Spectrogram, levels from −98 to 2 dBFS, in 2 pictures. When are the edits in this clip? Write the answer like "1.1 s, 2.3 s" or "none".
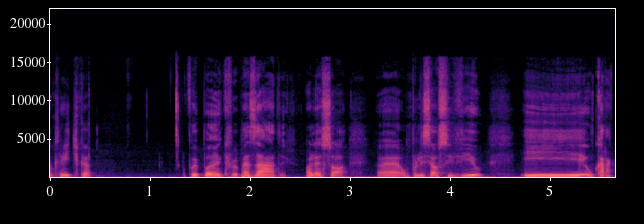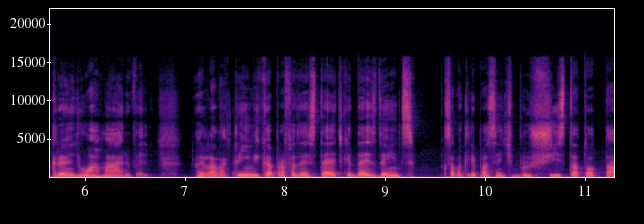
none

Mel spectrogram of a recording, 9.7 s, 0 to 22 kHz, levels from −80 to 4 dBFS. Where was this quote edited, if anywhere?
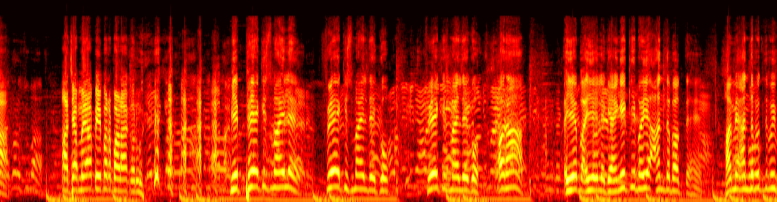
2.7 s, 6.7 s

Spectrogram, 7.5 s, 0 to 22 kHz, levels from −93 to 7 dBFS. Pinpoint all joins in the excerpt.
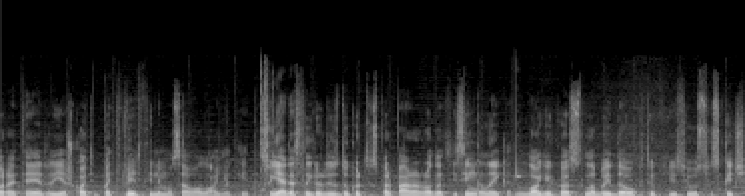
2.6 s, 5.1 s

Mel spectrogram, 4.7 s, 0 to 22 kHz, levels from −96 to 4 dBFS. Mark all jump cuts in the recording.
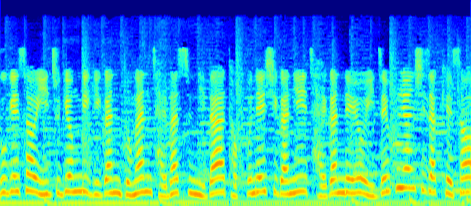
none

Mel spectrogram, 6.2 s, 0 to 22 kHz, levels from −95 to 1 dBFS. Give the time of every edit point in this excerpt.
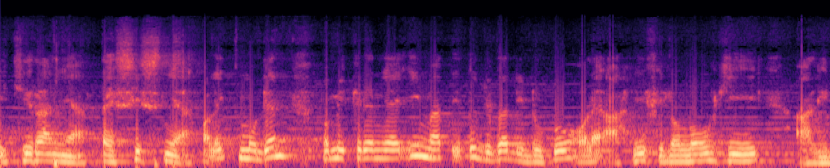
1.5 s

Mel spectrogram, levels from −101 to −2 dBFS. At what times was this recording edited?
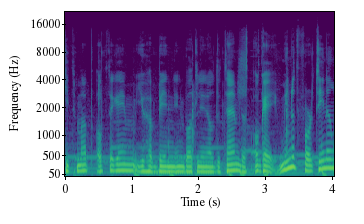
2.8 s

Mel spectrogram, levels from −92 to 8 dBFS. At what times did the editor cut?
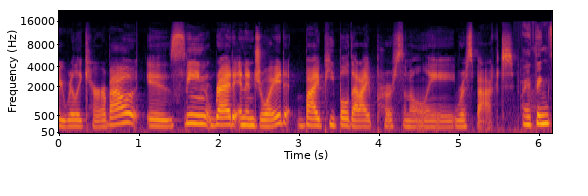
1.6 s, 5.1 s

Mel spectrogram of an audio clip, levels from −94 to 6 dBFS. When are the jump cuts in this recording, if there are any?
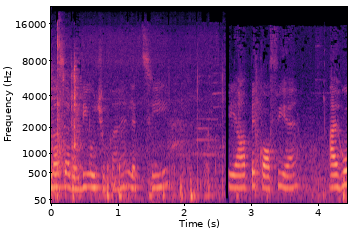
2.6 s

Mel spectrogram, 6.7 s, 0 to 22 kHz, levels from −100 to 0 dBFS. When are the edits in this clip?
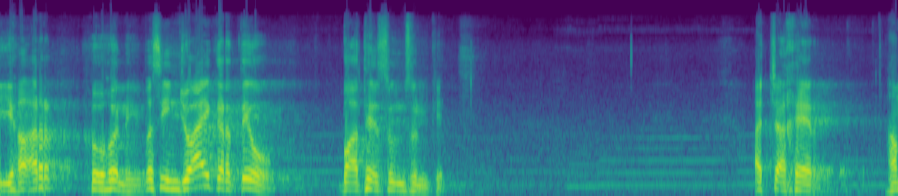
none

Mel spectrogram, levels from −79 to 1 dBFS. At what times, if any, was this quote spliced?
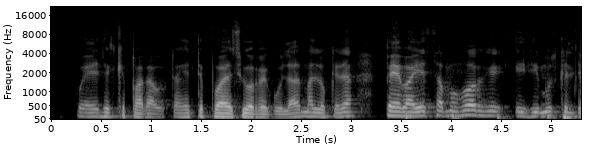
none

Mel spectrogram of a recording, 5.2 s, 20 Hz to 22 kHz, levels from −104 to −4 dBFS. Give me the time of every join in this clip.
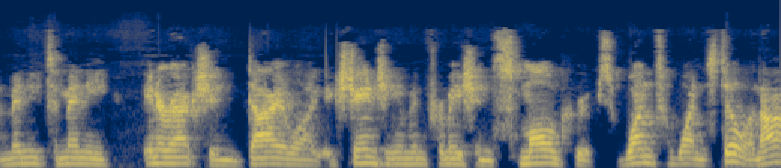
none

